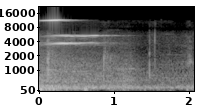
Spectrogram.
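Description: A brief high-pitched squeal of several thin tones at once from the PA system, lasting under a second: microphone feedback as the handheld mic comes up to the speaker. Low room noise follows.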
